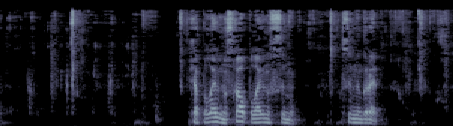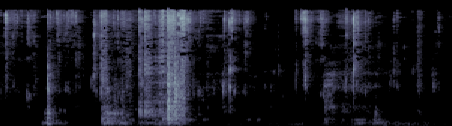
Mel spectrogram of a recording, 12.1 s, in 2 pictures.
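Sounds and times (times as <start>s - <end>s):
man chewing wetly: 0.0s - 12.0s.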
